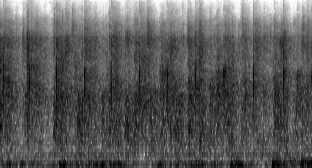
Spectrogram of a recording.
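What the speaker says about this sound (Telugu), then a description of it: "గట్టిగా చప్పట్లు కొట్టు." A church congregation at a prayer meeting claps hard in a steady rhythm, a continuous run of sharp, even claps from many hands.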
